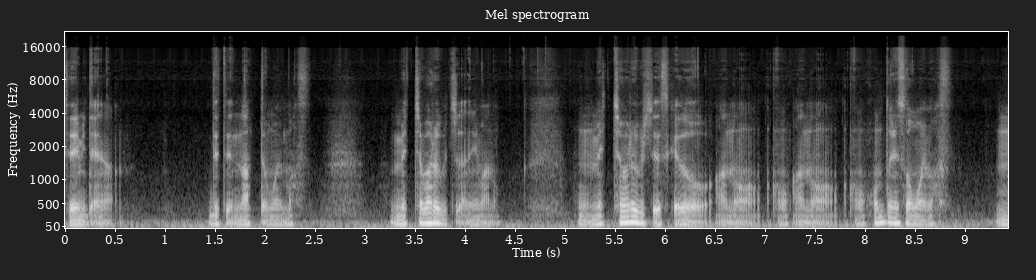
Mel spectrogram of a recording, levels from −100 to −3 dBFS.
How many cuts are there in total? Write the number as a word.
one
